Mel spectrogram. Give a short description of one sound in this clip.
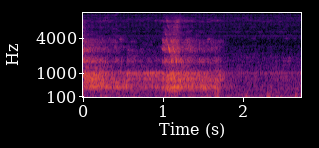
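A video game explosion bursts through a television speaker.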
